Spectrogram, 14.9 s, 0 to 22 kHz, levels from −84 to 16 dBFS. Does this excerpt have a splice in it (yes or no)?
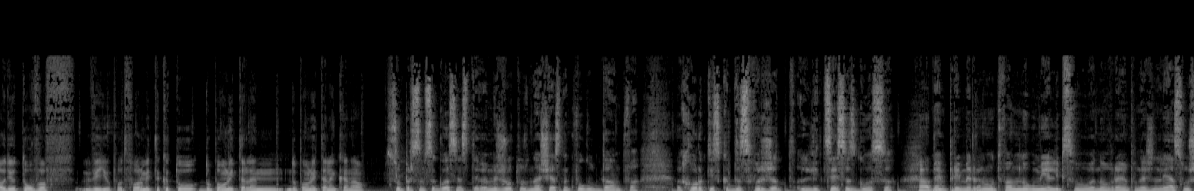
no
